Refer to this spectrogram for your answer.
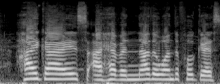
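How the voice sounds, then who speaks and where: Background noise can be noticed clearly. A woman talks in a fairly high pitch over it. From Poland. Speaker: YouTuber interviewer. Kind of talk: casual interview chat.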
